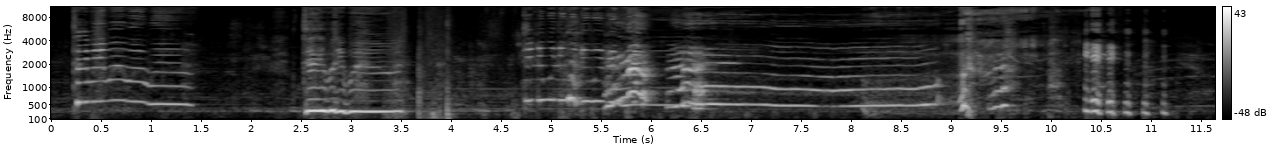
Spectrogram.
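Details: A female collie howls along to her favourite tune in long, wavering, tuneful notes, rising and falling as she sings.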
